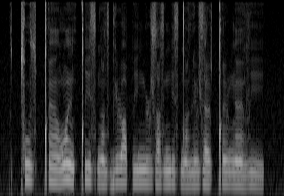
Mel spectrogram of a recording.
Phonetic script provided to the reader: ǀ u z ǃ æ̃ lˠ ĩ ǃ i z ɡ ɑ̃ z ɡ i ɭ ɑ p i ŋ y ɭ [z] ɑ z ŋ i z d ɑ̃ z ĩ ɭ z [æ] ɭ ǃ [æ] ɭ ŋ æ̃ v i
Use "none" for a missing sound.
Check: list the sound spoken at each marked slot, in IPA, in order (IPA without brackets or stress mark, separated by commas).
z, æ, æ̃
